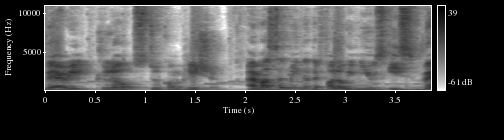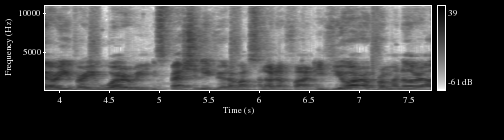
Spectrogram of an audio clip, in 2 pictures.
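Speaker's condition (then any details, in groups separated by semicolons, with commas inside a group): No condition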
